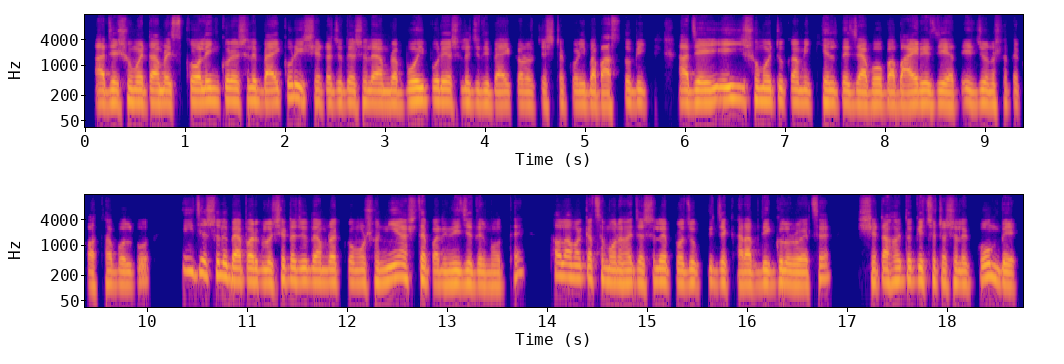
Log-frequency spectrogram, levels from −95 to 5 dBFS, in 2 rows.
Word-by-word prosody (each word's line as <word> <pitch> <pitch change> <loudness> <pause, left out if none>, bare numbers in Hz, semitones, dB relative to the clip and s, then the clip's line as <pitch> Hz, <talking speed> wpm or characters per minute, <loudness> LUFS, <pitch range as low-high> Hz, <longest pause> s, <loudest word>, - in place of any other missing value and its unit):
আ - - +3
যে 135 - +4
সময়টা 135 -2 +2
আমরা 130 0 +2
স্ক্রলিং 140 +1 +3
করে 145 -1 +3 0.3
ব্যয় 130 +1 +3
করি, 175 -1 +3
সেটা 135 -2 -3
যদি 135 0 -2
আসলে 135 +2 -2
আমরা 130 +1 +1
বই 145 +1 +7
পড়ে 145 -1 +3
আসলে 135 +4 -4
যদি 125 0 -1
ব্যয় 120 0 +1
করার 125 -1 -3
চেষ্টা 125 +1 -8
করি, 125 0 -1
বা - - +4
বাস্তবিক 130 +3 -3 0.4
আজ 130 -1 +1 0.3
এই 165 - +6 0.2
সময়টুকু 145 -2 0
আমি 135 - -1
খেলতে 135 -2 0
যাব 120 -1 +3 0.2
বা 120 - +4
বাইরে 125 +2 +3 0.4
এইজনের 125 -1 -1
সাথে 130 0 -9
কথা 120 +2 -5
বলবো 120 -8 -3 0.4
এই 255 - +1
যে 235 - +1
আসলে 205 -1 +2
ব্যাপারগুলো, 140 -2 +3
সেটা 155 -2 0
যদি 145 -1 +1
আমরা 135 +1 +2
ক্রমশ 135 -1 -3 0.2
নিয়ে 175 +4 +4
আসতে 160 - -1
পারি 125 -1 -1
নিজেদের 125 -1 +1
মধ্যে, 115 +11 -6 0.3
তাহলে 195 -1 +1
আমার 175 -1 0
কাছে 165 -1 -2
মনে 135 - +2
হয় 135 0 +1
যে - - +1
আসলে 145 +3 +1
প্রযুক্তির 130 0 -2
যে - - +2
খারাপ 125 0 +2
দিকগুলো 130 0 +1
রয়েছে, 120 +8 -1 0.4
সেটা 140 0 -1
হয়তো 150 +1 0
কিছুটা 150 -1 -1
আসলে 130 0 -1
কমবে। 160 -8 +2
135 Hz, 205 wpm, -23 LUFS, 125-145 Hz, 0.4 s, বই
